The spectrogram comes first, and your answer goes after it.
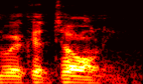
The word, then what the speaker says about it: Ricottone: the name of John Ricatony. And I I f I found out recently that yes, you do pronounce the E at the end of his name.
